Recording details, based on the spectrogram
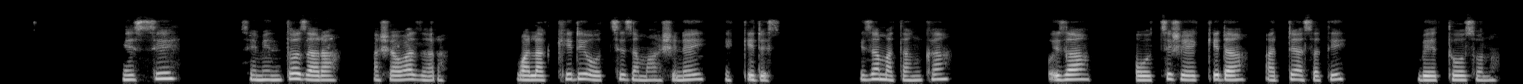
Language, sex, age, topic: Gamo, female, 25-35, government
